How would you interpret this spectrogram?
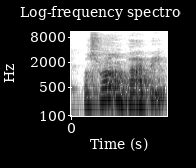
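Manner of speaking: put-on a touch of a toddler's concern; little daughter. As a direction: ask it the way a small child would. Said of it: "She says".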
